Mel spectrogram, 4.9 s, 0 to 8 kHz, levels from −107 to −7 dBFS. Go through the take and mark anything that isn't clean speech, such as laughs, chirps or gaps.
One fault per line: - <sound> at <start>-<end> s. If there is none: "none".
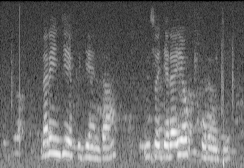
none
